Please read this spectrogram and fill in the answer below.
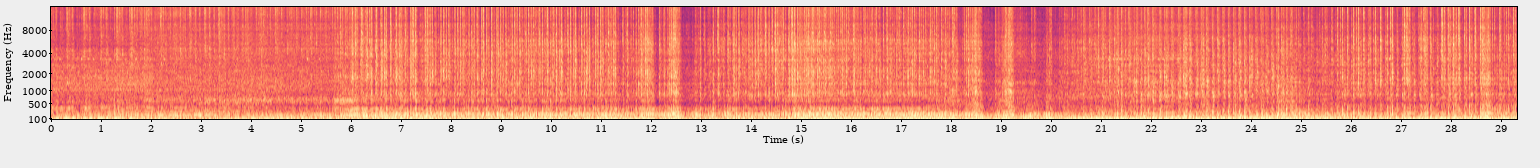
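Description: A 383 V8 in a 1987 Chevrolet Monte Carlo SS running loud and being revved. About six seconds in the exhaust grows louder and deeper, fitting the electric exhaust cutouts opening and sending the exhaust out ahead of the mufflers. The sound dips briefly a couple of times between revs.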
